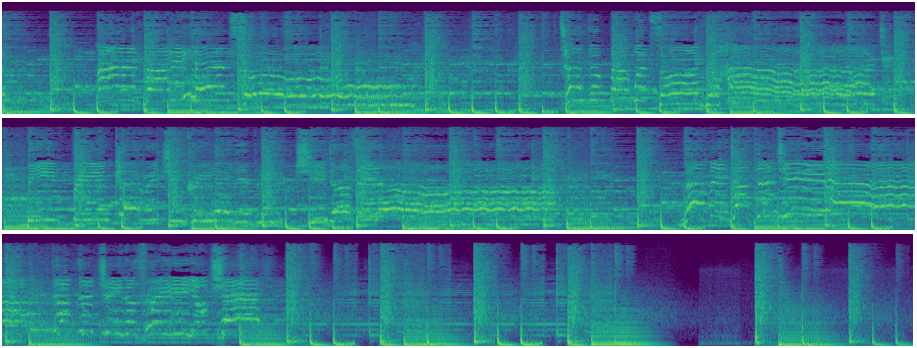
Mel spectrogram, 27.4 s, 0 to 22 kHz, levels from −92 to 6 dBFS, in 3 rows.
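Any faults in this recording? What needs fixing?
Nothing needs fixing, because no technical faults can be heard anywhere in the recording. The audio can be left as it is.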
